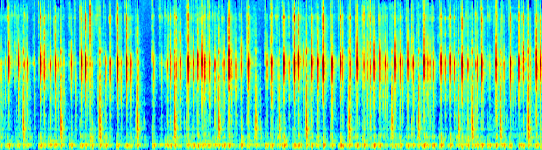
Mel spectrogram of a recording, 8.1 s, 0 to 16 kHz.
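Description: Continuous two-handed fingertip typing on a compact TGR 910 RE mechanical keyboard with lubed 55g Nixie switches, a polycarbonate plate, and purple GMK ABS keycaps. It produces a rapid stream of short, bright, clicky-clacky keystrokes with almost no low end, each dying away almost instantly. There is a brief pause just after two seconds.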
